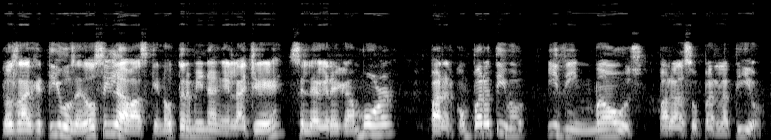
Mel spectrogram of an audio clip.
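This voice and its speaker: Guy teaching english over a call, kinda high voice, muffled lo-fi sound, goes over every example twice. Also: expressive, normal speed, no echo. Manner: patient, repeats each example in English then Spanish. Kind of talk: online class explanation.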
